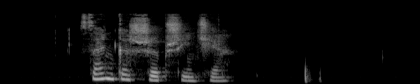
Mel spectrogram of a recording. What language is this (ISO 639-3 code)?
chm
